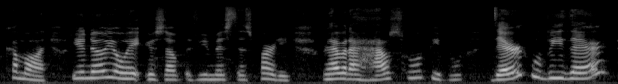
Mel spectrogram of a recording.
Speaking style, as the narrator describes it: added sweetly

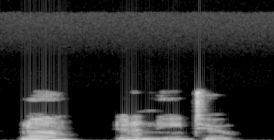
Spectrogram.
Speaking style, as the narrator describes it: Manx sighed

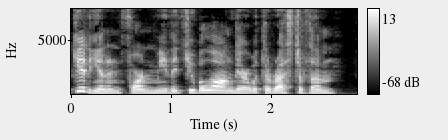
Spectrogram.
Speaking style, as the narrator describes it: Will said lightly, forcing his voice to remain level, calm

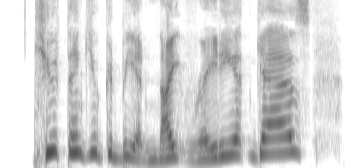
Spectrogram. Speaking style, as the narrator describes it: Vata said, chuckling

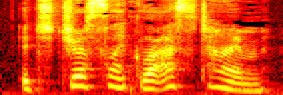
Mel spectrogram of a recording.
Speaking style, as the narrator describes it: Megan said in a soft voice to the first group

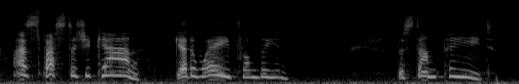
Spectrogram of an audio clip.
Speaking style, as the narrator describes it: cried

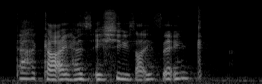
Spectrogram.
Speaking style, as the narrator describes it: mutters

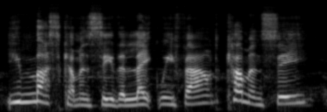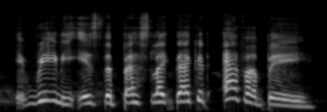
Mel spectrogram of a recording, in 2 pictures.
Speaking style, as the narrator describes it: Rabbit was hopping up and down, exclaiming

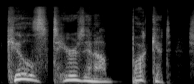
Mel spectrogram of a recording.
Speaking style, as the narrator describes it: she whispered

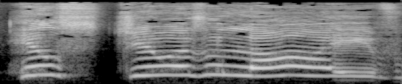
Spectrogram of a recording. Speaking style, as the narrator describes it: wailed the second one

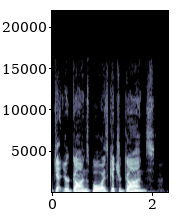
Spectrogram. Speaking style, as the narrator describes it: Shouts of

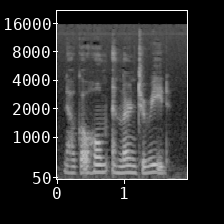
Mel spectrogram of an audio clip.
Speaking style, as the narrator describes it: Leschetizky whispered in my ear

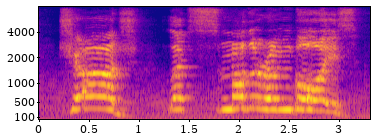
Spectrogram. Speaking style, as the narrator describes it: you hear shouting

